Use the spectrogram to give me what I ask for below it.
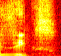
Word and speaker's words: Van Zieks: I know that if it was the proper German pronunciation, it would be Zeke, but uh I I believe it's supposed to um I believe it's supposed to there. They want it to rhyme with uh Yikes. No game audio.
